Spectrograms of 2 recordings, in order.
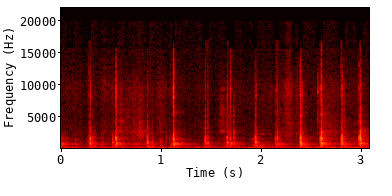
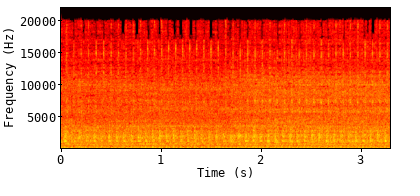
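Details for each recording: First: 2020 Honda Fan 160 with a noise from the cylinder head, camshaft bearing turned by hand: quiet, uneven dry ticks about three or four a second; camshaft bearing worn with excessive play, causing the head noise. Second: 2020 Honda Fan 160 reassembled after engine noise traced to a camshaft with a lot of play, with very dirty oil changed: even, steady idle, smooth mechanical patter, no knocking or top-end rattle; noise gone.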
